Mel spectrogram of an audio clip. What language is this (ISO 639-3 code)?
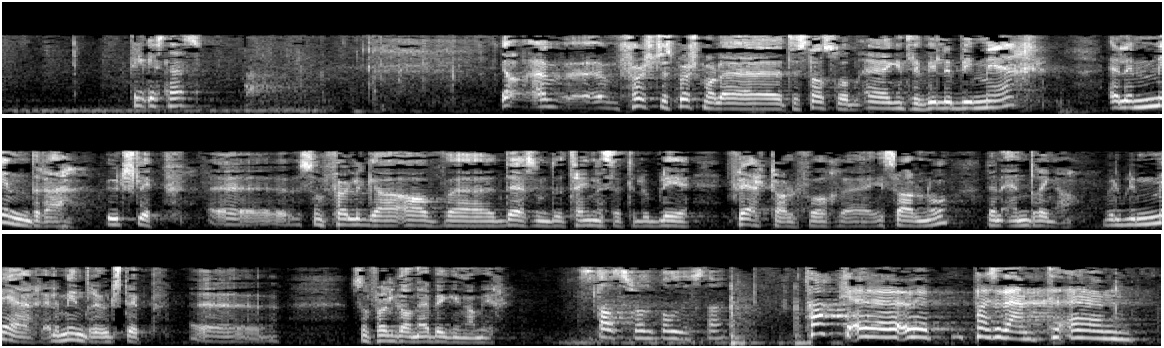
nno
